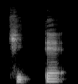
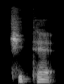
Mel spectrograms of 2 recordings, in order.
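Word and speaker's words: 切手: For example, the word kitte. If you don't pronounce the small tsu for a duration of one mora, it sounds like kite, kite, kitte, kitte.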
